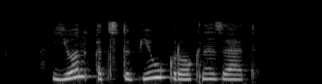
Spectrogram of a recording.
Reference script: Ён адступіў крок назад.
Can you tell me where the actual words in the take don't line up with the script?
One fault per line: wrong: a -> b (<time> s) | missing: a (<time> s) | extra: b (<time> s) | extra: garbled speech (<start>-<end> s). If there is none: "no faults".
no faults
